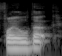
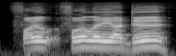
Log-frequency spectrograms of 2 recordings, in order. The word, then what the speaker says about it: Folie à deux: And then the big one we saw Joker 2, Foil Duck. Yes. Folie à deux.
